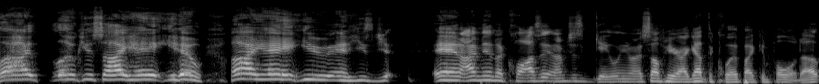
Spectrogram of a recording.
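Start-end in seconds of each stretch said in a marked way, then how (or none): 0.0-3.3 very slow, high, drawn-out, stretched-out dying scream. Retelling what a friend screamed when the ghost caught him: imitating someone screaming. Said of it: "he's just screaming".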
